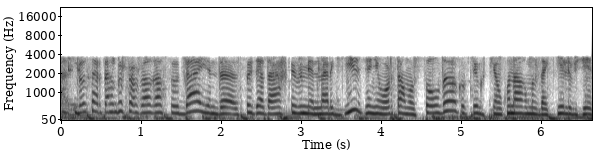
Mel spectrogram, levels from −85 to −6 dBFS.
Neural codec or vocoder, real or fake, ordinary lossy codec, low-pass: none; real; none; 3.6 kHz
